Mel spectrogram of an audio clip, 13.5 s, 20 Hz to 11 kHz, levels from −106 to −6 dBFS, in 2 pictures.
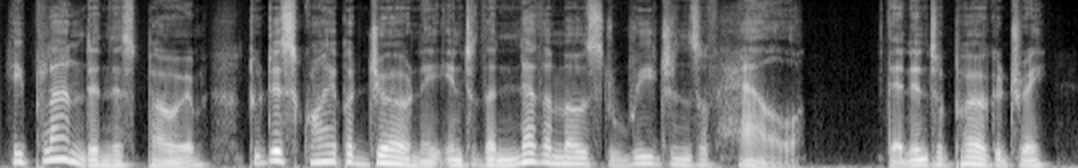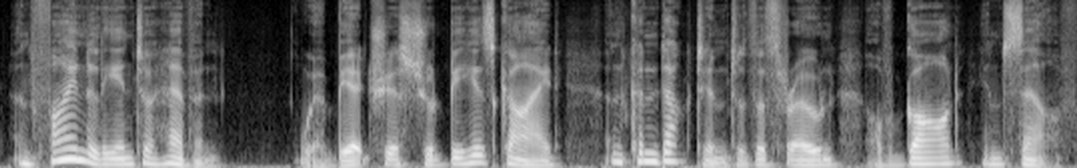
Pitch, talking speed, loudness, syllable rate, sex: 110 Hz, 165 wpm, -21 LUFS, 5.2 syllables/s, male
